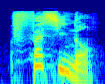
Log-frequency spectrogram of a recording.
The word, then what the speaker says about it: fascinant: Fascinant, final T not pronounced, so you get this A-N, non, fascinant.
